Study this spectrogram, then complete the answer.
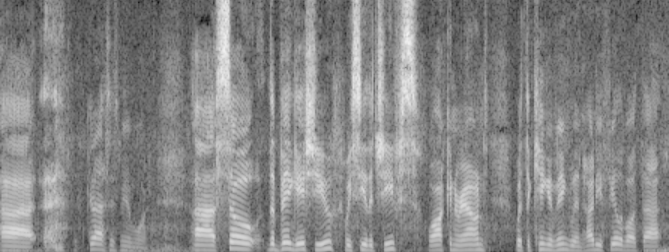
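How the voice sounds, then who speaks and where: A man with a fairly high pitch, an unremarkable speaking voice, and a moderate pace. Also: ordinary pitch variation. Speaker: YouTube channel host, interviewer. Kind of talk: casual conversational interview, walking and talking.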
